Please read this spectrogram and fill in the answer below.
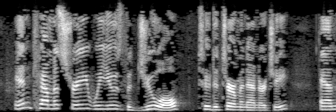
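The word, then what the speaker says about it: joule: to determine energy and this is spelled a jou le for the scientist who discovered this this is not jewel like Emery emeralds and rubies it's not je wel ok it is the unit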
